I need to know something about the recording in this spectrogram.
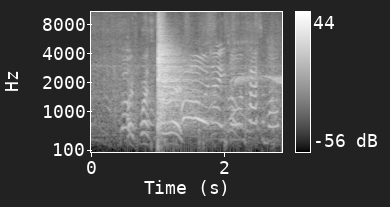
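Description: A ball strikes a metal gong with a loud clang.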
